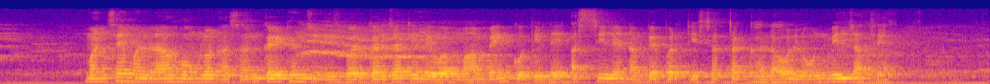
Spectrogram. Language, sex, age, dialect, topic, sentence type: Chhattisgarhi, male, 18-24, Central, banking, statement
